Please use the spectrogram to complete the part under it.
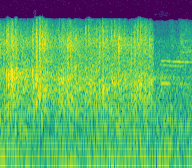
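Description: Audience at a kavi sammelan poetry gathering in Lucknow applauding to welcome a poet, a dense, continuous wash of clapping that holds steady before thinning near the end.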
